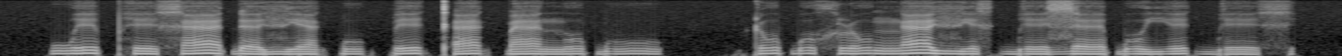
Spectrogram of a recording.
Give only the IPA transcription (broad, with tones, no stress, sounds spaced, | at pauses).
w e˧˥˧ pʰ e˨˩ x æ˧˥˧ ɗ ɛ˨˩ vʲ æ˨˩ k͡p u˨˩ k͡p e˧˥˧ kʼ æ˧˥˧ k͡p æ˧˥˧ n̪ ʊ˧˥˧ ɓ u˧˥˧ | ʈ ʊ˧˥˧ ɓ ʊ˧˥˧ x ɭ ʊ˧˥˧ ŋ æ˧˥˧ vʲ ɛ˨˩ x ɡ͡b e˨˩ z ɛ˨˩ ɓ ʊ˨˩ j e˧˥˧ ɡ͡b e˨˩ x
